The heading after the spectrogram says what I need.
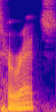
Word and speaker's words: Haaretz: And it's pronounced Haaretz.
